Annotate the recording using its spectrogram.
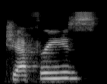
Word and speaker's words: Geoffreys: And also there's a place called Jeffries, but it's spelled Geoffreys.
